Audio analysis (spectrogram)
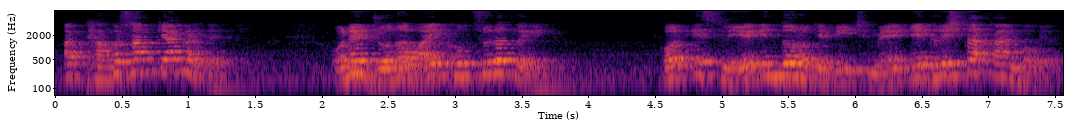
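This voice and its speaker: A man playing a smooth, insinuating defence lawyer in a theatrical courtroom monologue, formal and emphatic with deliberate dramatic pauses. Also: high voice, very animated. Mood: accusing. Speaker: acting student performing a monologue. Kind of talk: theatrical courtroom monologue in Hindi with English phrases. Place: indoor acting class room. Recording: echoey room, distant mic, faint noise.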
